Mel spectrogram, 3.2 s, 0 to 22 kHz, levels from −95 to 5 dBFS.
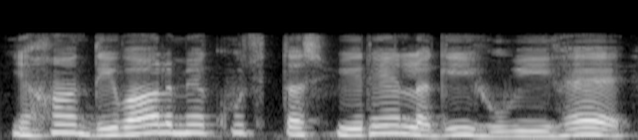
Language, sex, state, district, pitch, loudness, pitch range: Hindi, male, Jharkhand, Ranchi, 185 Hz, -17 LUFS, 175-220 Hz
